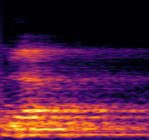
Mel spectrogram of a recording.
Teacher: da itu adanya ujung lidah diletakkan ke belakang gigi seri yang atas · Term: huruf da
